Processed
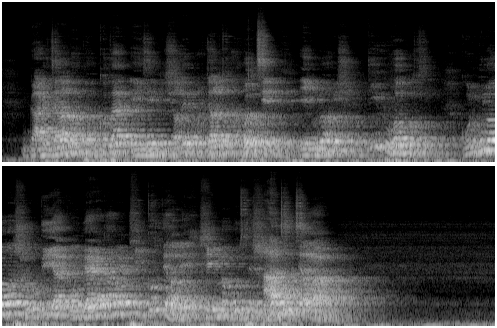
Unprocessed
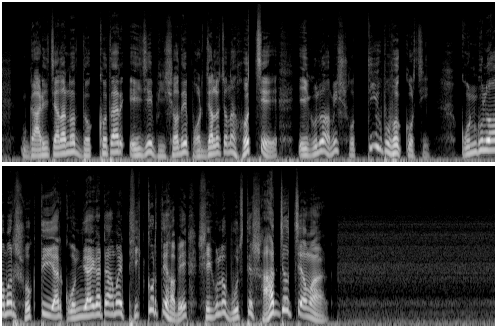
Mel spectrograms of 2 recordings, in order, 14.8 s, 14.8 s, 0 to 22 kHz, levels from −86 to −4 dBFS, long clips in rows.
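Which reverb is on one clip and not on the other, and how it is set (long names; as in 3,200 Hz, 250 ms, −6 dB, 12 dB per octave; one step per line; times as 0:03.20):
comb and all-pass reverb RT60 2 s, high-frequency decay 0.5×, pre-delay 5 ms, DRR −6.5 dB
level −8.5 dB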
